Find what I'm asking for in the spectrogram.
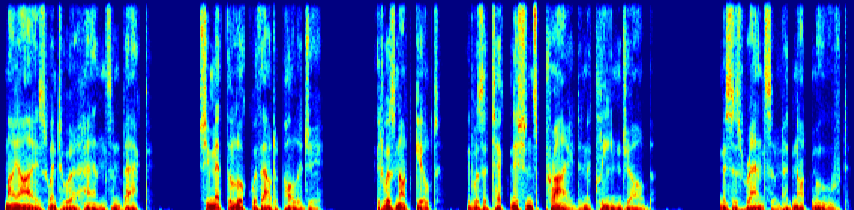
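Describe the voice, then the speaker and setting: A man reading a first-person detective story as a scripted narration, measured and deliberate in short literary phrases. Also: rumbling low, animated, slightly rough, no echo, studio quality. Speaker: audiobook narrator.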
